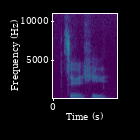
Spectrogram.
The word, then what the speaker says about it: Serachi: The chi just I needed a syllable that sounded cute and flowed well. And, I just need a nice sounding, elegant sounding syllable. And I was like, yeah. So you. I came up with like every possible like 3 to 4 word combination. I was like, chi sounds good.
